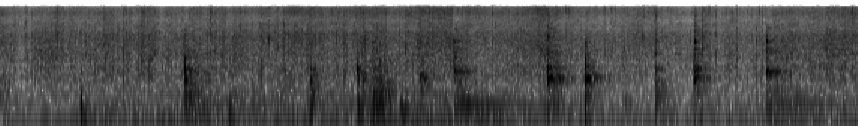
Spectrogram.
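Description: Steady frying hiss in a pan, broken by irregular scrapes and taps of a spatula stirring the food, moderately close and continuous.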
